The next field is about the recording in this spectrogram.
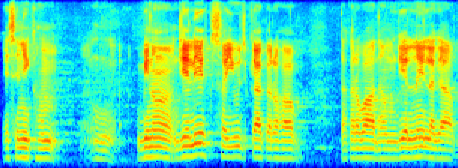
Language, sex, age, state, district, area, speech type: Maithili, male, 18-30, Bihar, Saharsa, rural, spontaneous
